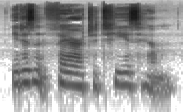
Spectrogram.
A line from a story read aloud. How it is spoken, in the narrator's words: Taylor said quietly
